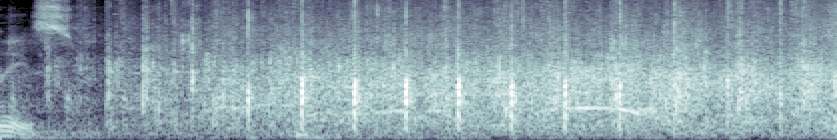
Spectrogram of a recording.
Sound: applause

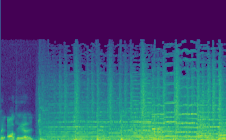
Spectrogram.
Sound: beatboxing

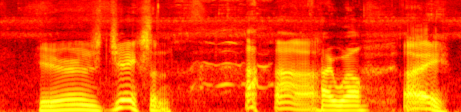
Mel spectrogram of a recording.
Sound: laughs

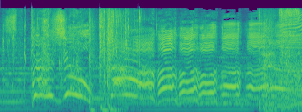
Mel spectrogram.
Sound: crying

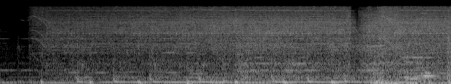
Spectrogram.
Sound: drill drilling

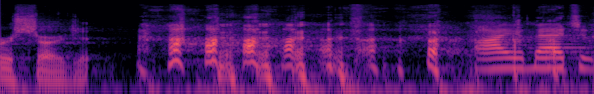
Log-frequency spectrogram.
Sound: laughing

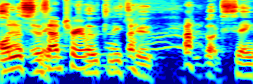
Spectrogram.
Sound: laughs

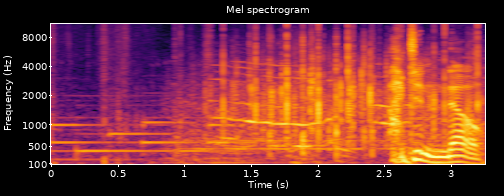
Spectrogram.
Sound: applause

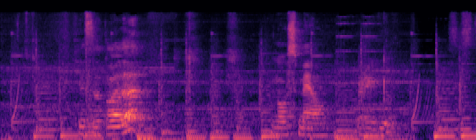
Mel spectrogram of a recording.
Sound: sniffs

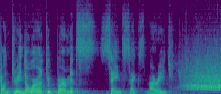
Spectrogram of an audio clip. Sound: cheering and APPLAUSE

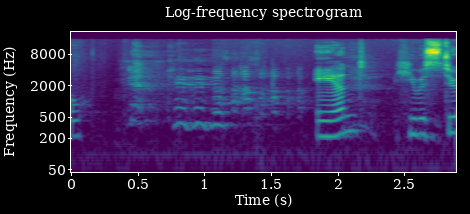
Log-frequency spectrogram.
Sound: laughter

